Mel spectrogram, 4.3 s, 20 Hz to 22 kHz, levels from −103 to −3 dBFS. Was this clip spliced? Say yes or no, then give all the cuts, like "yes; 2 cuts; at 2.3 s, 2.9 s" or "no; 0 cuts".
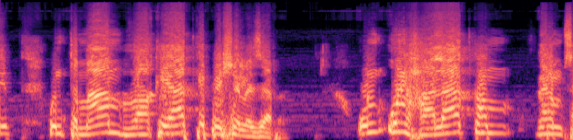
no; 0 cuts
